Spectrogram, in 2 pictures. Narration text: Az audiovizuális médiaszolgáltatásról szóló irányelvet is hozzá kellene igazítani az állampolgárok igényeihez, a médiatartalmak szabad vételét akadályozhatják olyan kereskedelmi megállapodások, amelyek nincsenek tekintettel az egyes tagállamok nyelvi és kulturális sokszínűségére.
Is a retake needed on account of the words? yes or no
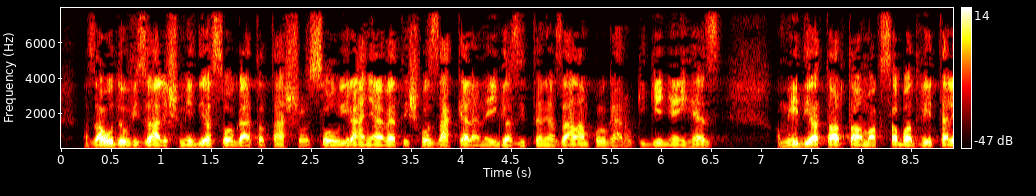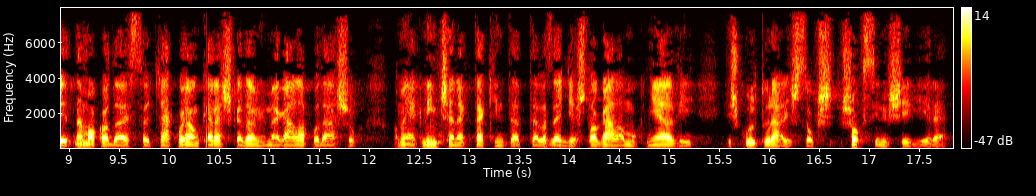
yes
